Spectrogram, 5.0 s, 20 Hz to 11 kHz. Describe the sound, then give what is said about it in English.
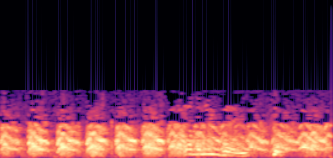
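A mechanical clock crow, a little crow that pops out of the clock's crow's nest, caws in a rapid, loud run of about seven harsh bursts, then trails off into a warbling, strangled call, as if the clock is stuck. “Because at 3 o'clock, that little crow pops out of the crow's nest and caws 3 times.”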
